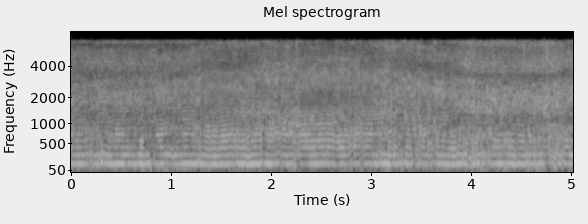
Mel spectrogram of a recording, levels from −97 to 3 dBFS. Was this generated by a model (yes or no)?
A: yes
